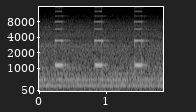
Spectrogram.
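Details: PCs Limited (Dell) 286 power-on with tantalum-cap cards removed after overcurrent issue: three short clean high beeps about 0.6 s apart over faint fan hum, no clicking; normal POST.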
